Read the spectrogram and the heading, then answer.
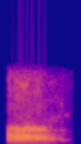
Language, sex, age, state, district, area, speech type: Sindhi, male, 45-60, Uttar Pradesh, Lucknow, rural, conversation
